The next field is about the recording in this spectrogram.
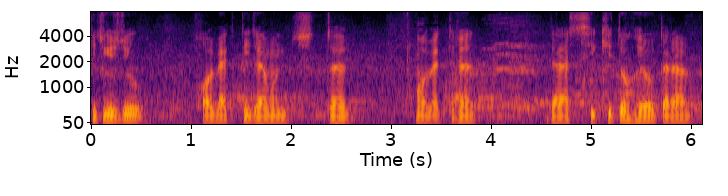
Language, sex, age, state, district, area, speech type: Bengali, male, 18-30, West Bengal, Purba Bardhaman, urban, spontaneous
